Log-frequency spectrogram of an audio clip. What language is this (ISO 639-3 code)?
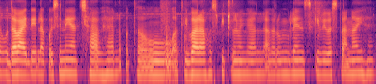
mai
